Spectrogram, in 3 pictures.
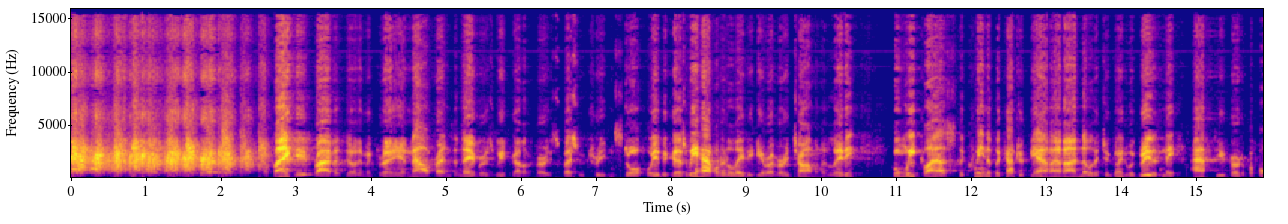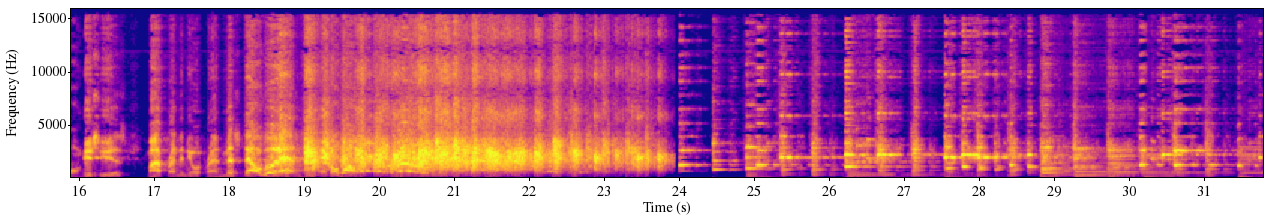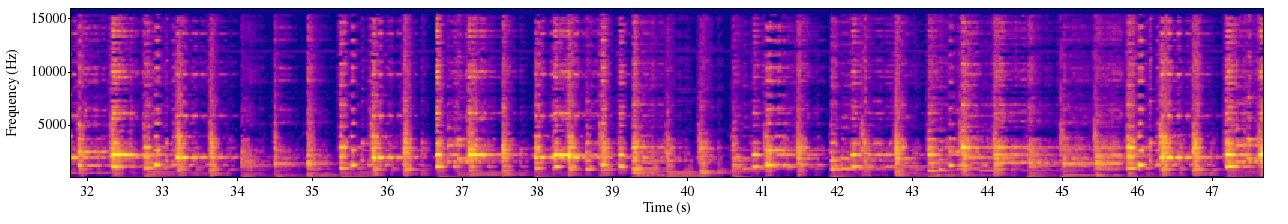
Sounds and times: Music: 0:00.0 - 0:20.6, 0:23.9 - 0:47.6.

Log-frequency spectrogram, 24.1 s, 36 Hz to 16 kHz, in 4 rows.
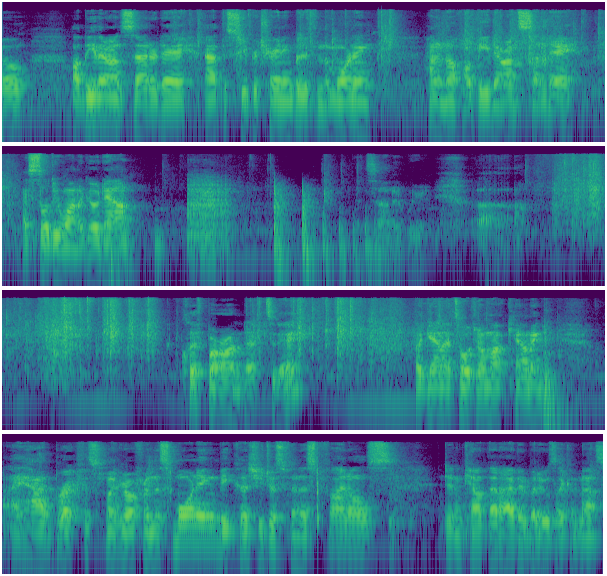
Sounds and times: Speech: 0:00.0 - 0:07.4, 0:09.6 - 0:11.3, 0:13.8 - 0:15.2, 0:16.2 - 0:24.1.

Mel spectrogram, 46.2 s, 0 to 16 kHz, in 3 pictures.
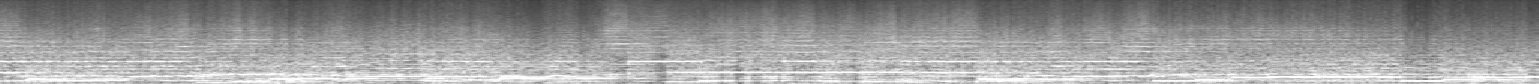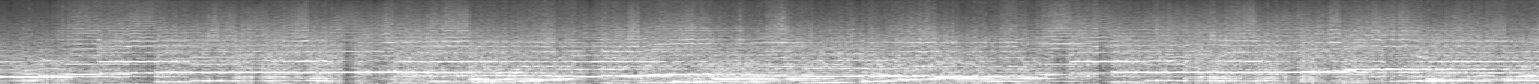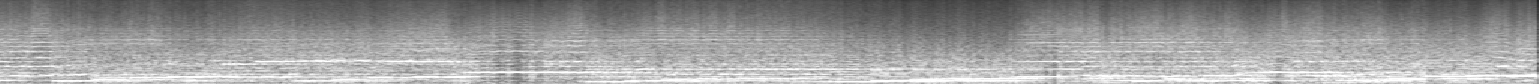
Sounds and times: Violin, fiddle: 0:00.0 - 0:46.1.

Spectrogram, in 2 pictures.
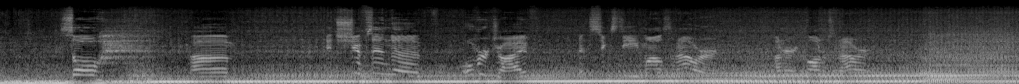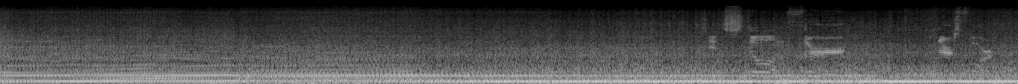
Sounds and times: Speech: 0:00.6 - 0:01.1, 0:01.9 - 0:02.4, 0:03.3 - 0:08.7, 0:17.2 - 0:18.7, 0:19.6 - 0:20.2.

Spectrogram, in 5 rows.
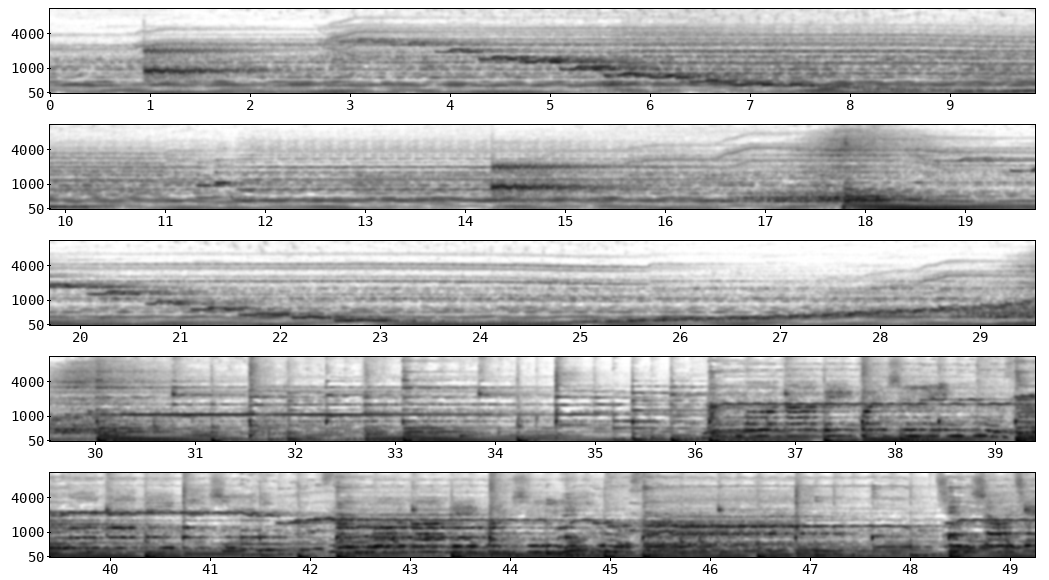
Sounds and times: Music: 0:00.0 - 0:49.2.

